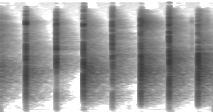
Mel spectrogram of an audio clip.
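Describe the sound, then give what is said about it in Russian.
One person claps hands seven times in a steady, moderate rhythm. Each clap is sharp and heard alone, with no voices. “Ну, если да, то я вам могу поаплодировать.”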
